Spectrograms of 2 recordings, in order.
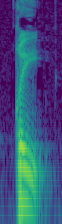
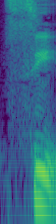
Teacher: اگر ان کے نیچے زیر بھی آ جائے تو پھر بھی یہ موٹے ہی ہوں گے، باریک نہیں ہوں گے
